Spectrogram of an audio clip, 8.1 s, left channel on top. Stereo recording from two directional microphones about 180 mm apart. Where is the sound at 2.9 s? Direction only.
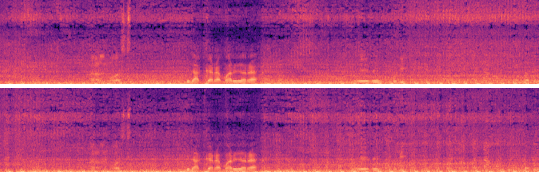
25° left (ahead or behind).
